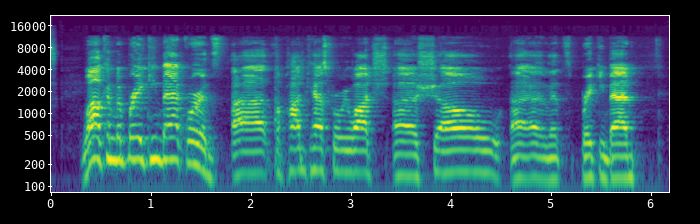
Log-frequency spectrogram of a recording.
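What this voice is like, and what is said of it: Congested voice from a cold. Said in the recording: “I have a little bit of a cold”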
